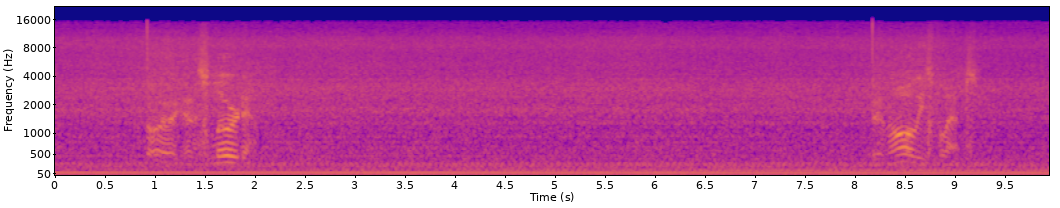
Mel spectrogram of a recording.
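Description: A middle-aged man speaks briefly over a radio headset microphone.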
